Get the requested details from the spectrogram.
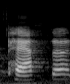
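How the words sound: It is said in a Canadian accent.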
